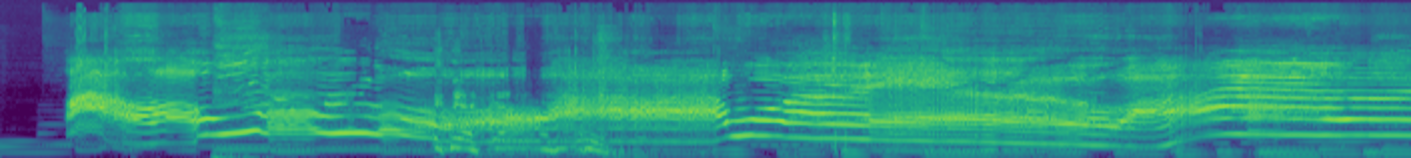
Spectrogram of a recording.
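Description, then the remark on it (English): A person imitates a whale call to attract a whale that has broken off from its pod, a long, continuous, wavering vocal moan that slides up and down in pitch, rising into high squeals and dipping low, loud and sustained for several seconds. “You tell me what you do to attract a whale.”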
